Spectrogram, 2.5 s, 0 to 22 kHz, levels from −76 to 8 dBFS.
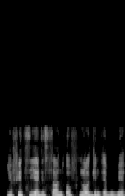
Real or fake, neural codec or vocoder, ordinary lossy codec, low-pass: real; none; none; none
